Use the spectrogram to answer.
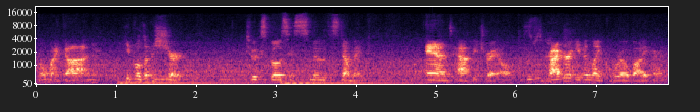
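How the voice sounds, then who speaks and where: A man with a sassy drag queen delivery, reading fan fiction aloud comedically, with theatrical drawn-out emphasis and mock-scandalized asides. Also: medium pitch. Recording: roomy, distant mic, clearly noisy background.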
